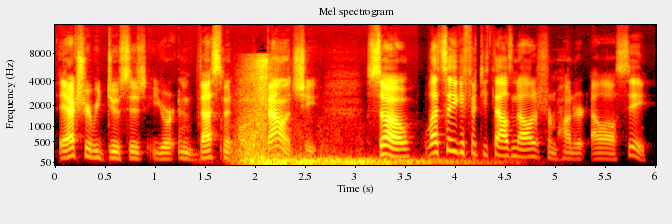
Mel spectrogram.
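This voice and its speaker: A man's voice: medium pitch, bright, forceful tone, dry recording. A man giving an explanatory tutorial as an instructor, talking informally through worked examples step by step. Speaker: accounting instructor.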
